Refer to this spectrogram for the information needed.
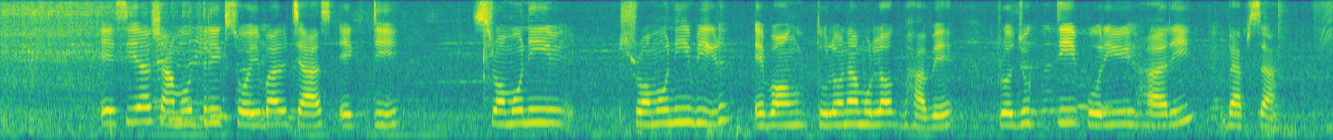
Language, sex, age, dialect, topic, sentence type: Bengali, female, 25-30, Standard Colloquial, agriculture, statement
